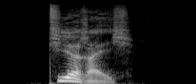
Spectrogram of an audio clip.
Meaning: animal kingdom
- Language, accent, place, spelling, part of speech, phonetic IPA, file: German, Germany, Berlin, Tierreich, noun, [ˈtiːɐ̯ʁaɪ̯ç], De-Tierreich.ogg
